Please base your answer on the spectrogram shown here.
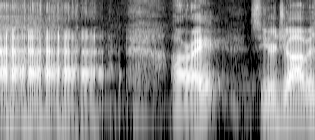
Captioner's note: laugh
